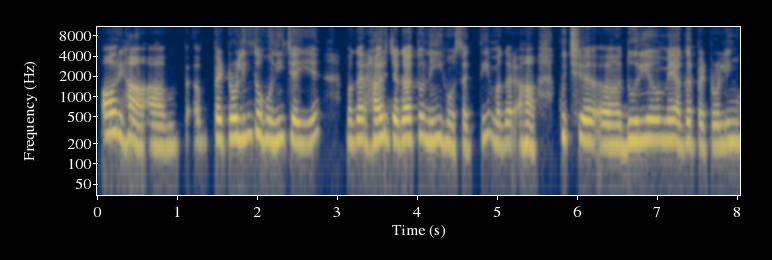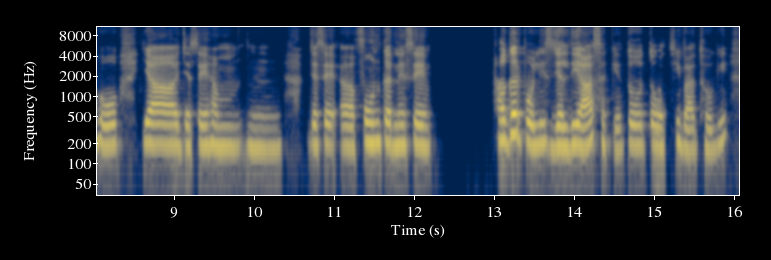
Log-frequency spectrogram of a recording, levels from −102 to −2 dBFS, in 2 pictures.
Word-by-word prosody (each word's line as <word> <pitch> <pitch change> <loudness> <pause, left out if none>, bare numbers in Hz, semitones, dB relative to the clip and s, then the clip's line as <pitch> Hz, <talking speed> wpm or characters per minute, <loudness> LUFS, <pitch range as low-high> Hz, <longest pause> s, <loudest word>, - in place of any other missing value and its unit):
और 290 -2 +5
हाँ, 200 -6 +4
अम, 185 0 -2 0.2
प 210 0 -8
पेट्रोलिंग 240 +2 +4
तो 275 -3 +4
होनी 225 +1 0
चाहिए 220 +4 0 0.3
मगर 225 +1 +1
हर 230 +3 +5
जगह 230 +1 +6
तो 260 - +1
नहीं 225 +1 -1
हो 200 -3 -3
सकती 190 +8 -8
मगर 200 0 -3
हाँ, 200 -3 0 0.3
कुछ 255 +1 -3
अ, 195 -4 +2
दूरियों 220 +4 +2
में 225 0 0
अगर 210 +1 0
पेट्रोलिंग 195 +2 -3
हो 190 -1 0 0.3
या 200 -1 +5 0.3
जैसे 185 +1 -2
हम 185 -2 -3 0.3
उम, 170 0 -8 0.4
जैसे 190 0 -2
अ, 180 -1 -3
फ़ोन 205 -1 +2
करने 200 -3 +1
से 190 0 0 1.0
अगर 275 +5 +7
पुलिस 200 -2 +1
जल्दी 185 +1 +3
आ 185 +3 +5
सके 185 -4 -9
तो, 185 +1 -3
तो 185 -1 -3
अच्छी 210 +5 -8
बात 165 0 -4
होगी। 185 +9 -7
200 Hz, 160 wpm, -24 LUFS, 185-225 Hz, 1.0 s, अगर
